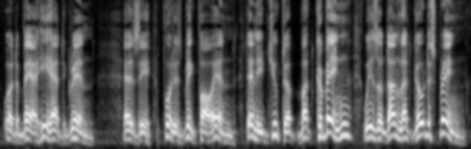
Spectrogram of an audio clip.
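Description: A man voicing an old storyteller, fond and scolding, dry close sound, middle pitch. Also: sing-song, normal speed, darkish tone, slightly rough, dry recording. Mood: folksy. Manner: fond, scolding, folksy drawl. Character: old storyteller coaxing a fussy child. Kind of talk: dialect poem recitation.

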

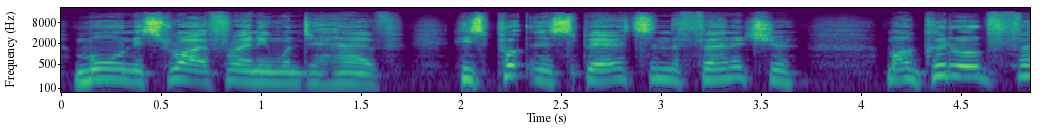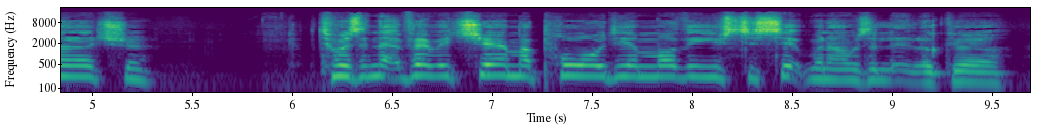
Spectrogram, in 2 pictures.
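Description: A man reading aloud voices a superstitious middle-aged country landlady, shrill and agitated in rustic speech. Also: a bit bright, no echo, studio quality.

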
